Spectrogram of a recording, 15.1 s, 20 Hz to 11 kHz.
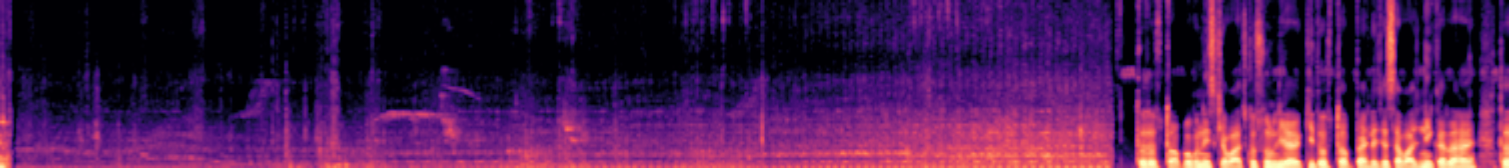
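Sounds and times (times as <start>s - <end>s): motorcycle engine running: 0.0s - 11.2s.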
